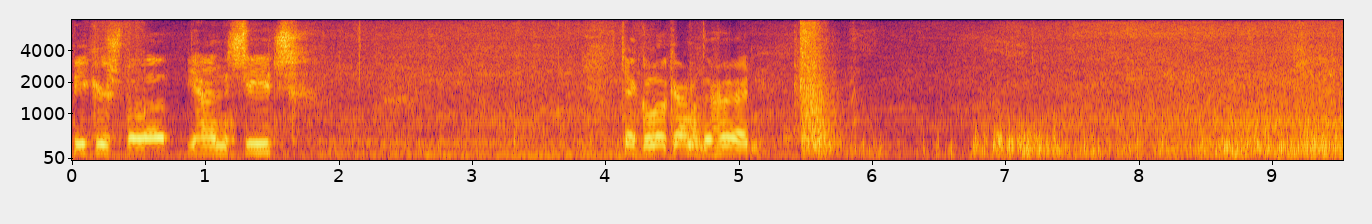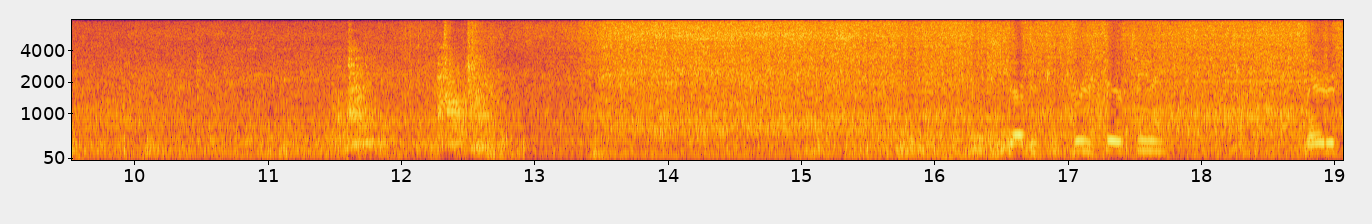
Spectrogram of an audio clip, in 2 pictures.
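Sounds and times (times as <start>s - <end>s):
car engine idling: 0.0s - 19.0s
engine hiss: 1.5s - 4.3s, 5.1s - 19.0s
engine knocks: 8.8s - 18.8s.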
